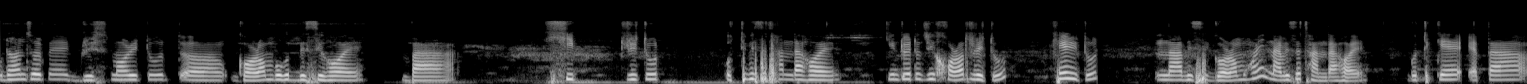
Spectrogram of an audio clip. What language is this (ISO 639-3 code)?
asm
